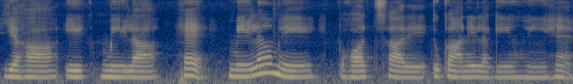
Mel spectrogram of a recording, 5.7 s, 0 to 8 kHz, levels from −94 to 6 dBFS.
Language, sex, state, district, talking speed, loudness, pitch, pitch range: Hindi, female, Uttar Pradesh, Muzaffarnagar, 145 wpm, -31 LUFS, 175 Hz, 170-185 Hz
